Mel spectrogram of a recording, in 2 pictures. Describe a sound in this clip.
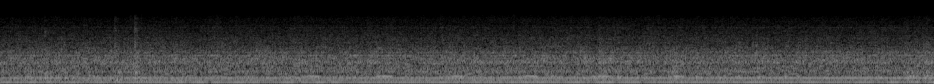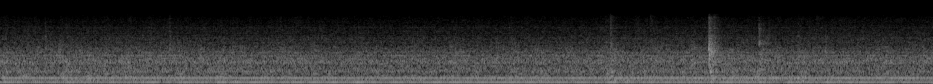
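Water sloshes inside a washing machine drum.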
